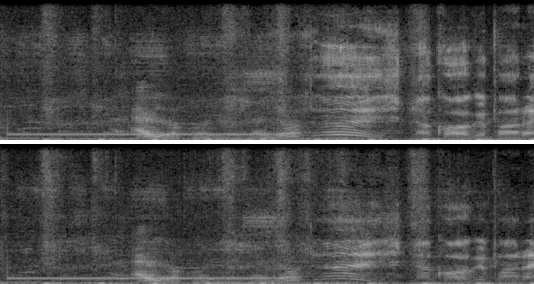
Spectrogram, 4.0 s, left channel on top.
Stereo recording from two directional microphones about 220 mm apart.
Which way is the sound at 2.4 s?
20° left (ahead or behind).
